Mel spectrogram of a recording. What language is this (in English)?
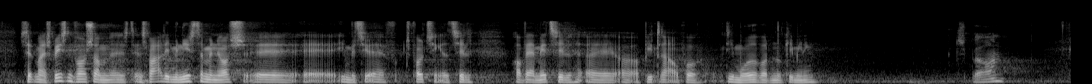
Danish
